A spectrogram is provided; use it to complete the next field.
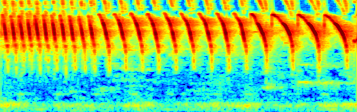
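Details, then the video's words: Canary song played as a master recording for training songbirds: a rapid trill of repeated downward-sweeping whistled notes that slow gradually over nearly four seconds, each note becoming longer and more drawn out, with a faint low hum beneath. "MASTERAN KENARI GACOR UNTUK BURUNG KICAUAN"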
